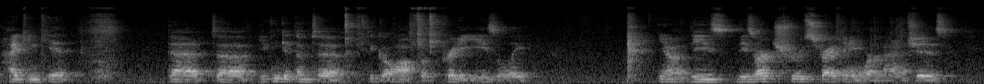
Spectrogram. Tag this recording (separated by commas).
Speech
